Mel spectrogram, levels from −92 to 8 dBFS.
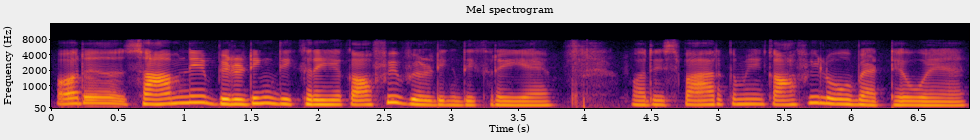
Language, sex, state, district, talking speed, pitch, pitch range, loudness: Hindi, female, Haryana, Rohtak, 175 wpm, 185 Hz, 170-210 Hz, -16 LUFS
